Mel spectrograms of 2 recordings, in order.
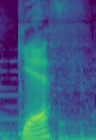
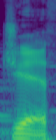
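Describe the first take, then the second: First: The word begins with a hard G sound. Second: The word begins with a J sound. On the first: The speaker calls it right. "This is GIF" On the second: The speaker calls it wrong. "because GIF would be with the J"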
